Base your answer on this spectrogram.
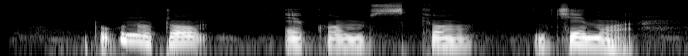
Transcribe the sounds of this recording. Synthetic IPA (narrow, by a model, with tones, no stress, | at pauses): pu˦ku˦no˨to˦ | ɛ˨kʰɔ˨mskʰo˦ | ɲ˨t͡ʃe˦mwa̰˨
